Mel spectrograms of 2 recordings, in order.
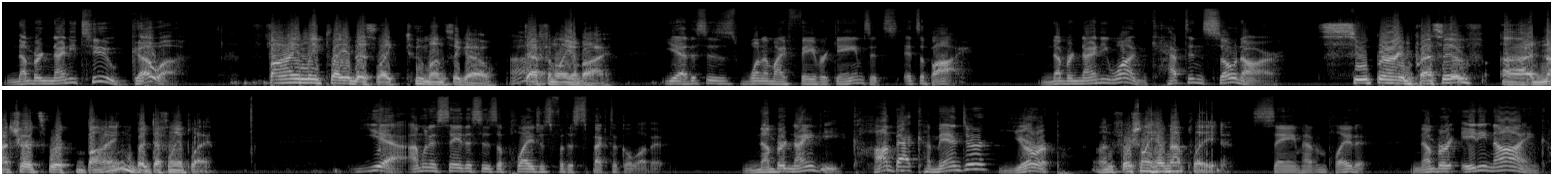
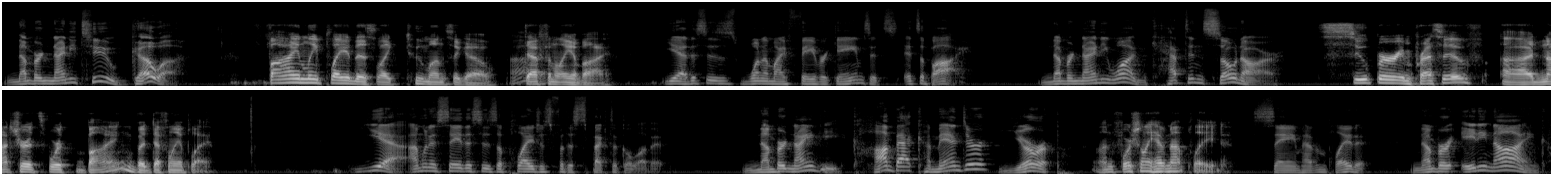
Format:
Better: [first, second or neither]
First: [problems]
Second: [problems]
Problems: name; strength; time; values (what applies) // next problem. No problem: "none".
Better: second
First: distortion; heavy; 6 dB below the speech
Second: none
